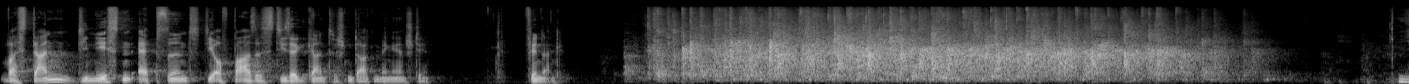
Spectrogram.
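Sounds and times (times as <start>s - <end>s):
speech: 0.0s - 4.4s, 5.3s - 6.4s
spontaneous audience applause: 6.2s - 12.9s.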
